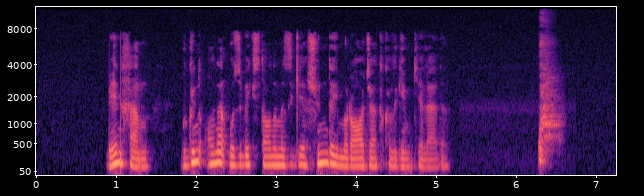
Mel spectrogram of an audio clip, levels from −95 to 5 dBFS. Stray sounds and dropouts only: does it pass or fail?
fail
